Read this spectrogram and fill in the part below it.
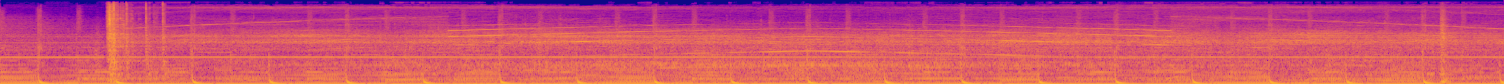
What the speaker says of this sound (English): the printer is going to load the material to the extruder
